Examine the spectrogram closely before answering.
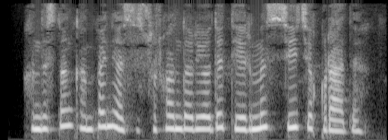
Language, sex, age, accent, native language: Uzbek, female, 12-17, Qashqadaryo, Uzbek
